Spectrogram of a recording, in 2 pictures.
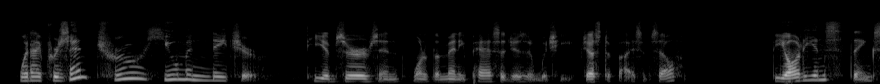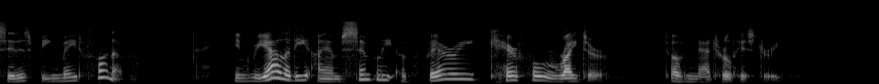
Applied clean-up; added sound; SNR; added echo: none; none; none; none.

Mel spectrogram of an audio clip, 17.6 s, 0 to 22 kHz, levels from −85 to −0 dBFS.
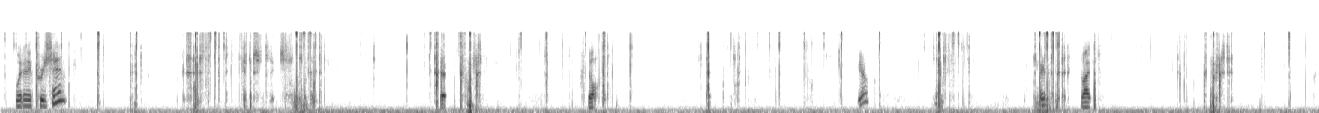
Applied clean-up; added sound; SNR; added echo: neural diffusion model UNIVERSE++.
